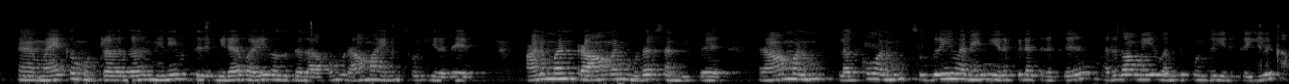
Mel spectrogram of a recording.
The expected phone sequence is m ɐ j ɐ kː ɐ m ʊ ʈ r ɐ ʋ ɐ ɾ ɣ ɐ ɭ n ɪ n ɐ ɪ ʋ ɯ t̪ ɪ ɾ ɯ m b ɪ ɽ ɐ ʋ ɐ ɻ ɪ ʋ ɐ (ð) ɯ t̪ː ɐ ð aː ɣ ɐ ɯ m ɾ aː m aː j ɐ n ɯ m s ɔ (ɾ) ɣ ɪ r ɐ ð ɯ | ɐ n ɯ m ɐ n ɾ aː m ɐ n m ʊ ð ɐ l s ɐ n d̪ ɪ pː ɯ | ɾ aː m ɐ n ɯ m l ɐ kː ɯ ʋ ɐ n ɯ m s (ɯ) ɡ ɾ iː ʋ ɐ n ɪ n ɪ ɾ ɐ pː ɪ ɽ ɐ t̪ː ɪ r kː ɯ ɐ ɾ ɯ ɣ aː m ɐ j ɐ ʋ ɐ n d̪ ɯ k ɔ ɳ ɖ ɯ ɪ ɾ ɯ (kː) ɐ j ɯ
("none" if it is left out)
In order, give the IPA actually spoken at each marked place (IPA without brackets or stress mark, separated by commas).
ɣ, l, ʊ, kː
